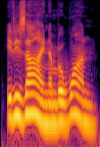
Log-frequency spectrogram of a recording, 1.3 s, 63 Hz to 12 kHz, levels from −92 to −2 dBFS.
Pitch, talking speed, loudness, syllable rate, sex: 170 Hz, 225 wpm, -14 LUFS, 5.9 syllables/s, female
